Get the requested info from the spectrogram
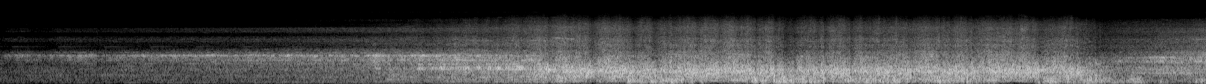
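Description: Hankyu electric train approaching and passing at speed close to the track: the rumble and wheel clatter build over about four seconds, stay loud for several seconds as the cars go by, then fall away about a second before the end.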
